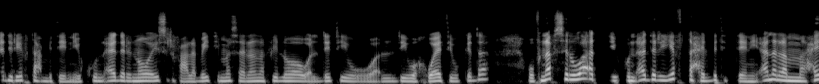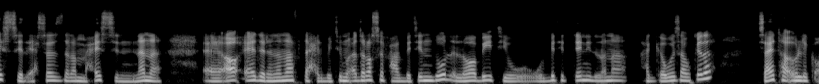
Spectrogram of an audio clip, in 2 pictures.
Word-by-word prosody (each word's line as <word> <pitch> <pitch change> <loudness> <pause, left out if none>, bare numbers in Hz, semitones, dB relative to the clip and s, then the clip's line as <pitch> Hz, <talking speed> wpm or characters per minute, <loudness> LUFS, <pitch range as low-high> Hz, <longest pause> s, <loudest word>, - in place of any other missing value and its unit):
قادر 185 -2 -1
يفتح 175 -3 -2
بيتين، 140 -3 -4
يكون 155 +4 -5
قادر 170 -1 +3
إن 155 - 0
هو 165 +1 +3
يصرف 170 -1 -2
على 135 0 -2
بيتي 160 +1 -3
مثلًا 160 -1 -2
اللي 145 +1 -1
أنا 155 - 0
فيه 165 +2 -4
اللي 155 0 -1
هو 150 -1 +1
والدتي، 160 +2 -3
ووالدي، 140 +1 -4
وأخواتي، 150 +3 +1
وكده، 175 +11 -4 0.4
وفي 150 +5 0
نَفْس 245 0 +6
الوقت 245 +2 +5
يكون 170 0 -1
قادر 220 -1 +2
يفتح 195 -3 0
البيت 170 +4 -2
التاني. 145 -2 -3
أنا 225 - +4
لمّا 170 -6 +5
أحس 205 +2 0
الإحساس 180 +4 -2
ده، 170 -1 -4
لمّا 160 -2 -1
أحس 185 -2 -1
إن 135 0 -4
أنا 165 -4 +3 0.4
أق 155 +5 +3
قادر 185 -3 +3
إن 155 - +2
أنا 180 +3 +4
أفتح 165 -4 -3
البيتين 145 +3 -2
وقادر 175 +4 0
أصرِف 190 -5 -2
على 150 - -1
البيتين 175 +5 0
دول 210 +2 +1
اللي 155 -2 0
هو 175 +1 +3
بيتي، 180 -3 -1
والبيت 145 +5 -5
التاني 190 +1 0
اللي 165 -1 -2
أنا 180 0 -2 0.2
هاتجوّزها 155 +4 -1
وكده، 235 - +2 0.4
ساعتها 200 -1 +3
هاقول 180 - +4
لِك 170 - -2
آه، - - -8
165 Hz, 225 wpm, -24 LUFS, 150-185 Hz, 0.4 s, نَفْس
